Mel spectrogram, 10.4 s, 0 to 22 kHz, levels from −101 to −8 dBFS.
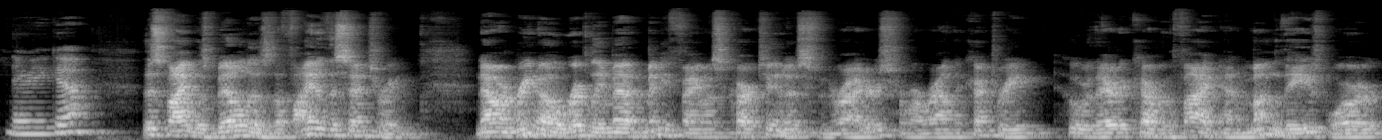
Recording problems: off-mic speech; far
room echo; slight; dies away in 0.4 s

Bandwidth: 17 kHz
